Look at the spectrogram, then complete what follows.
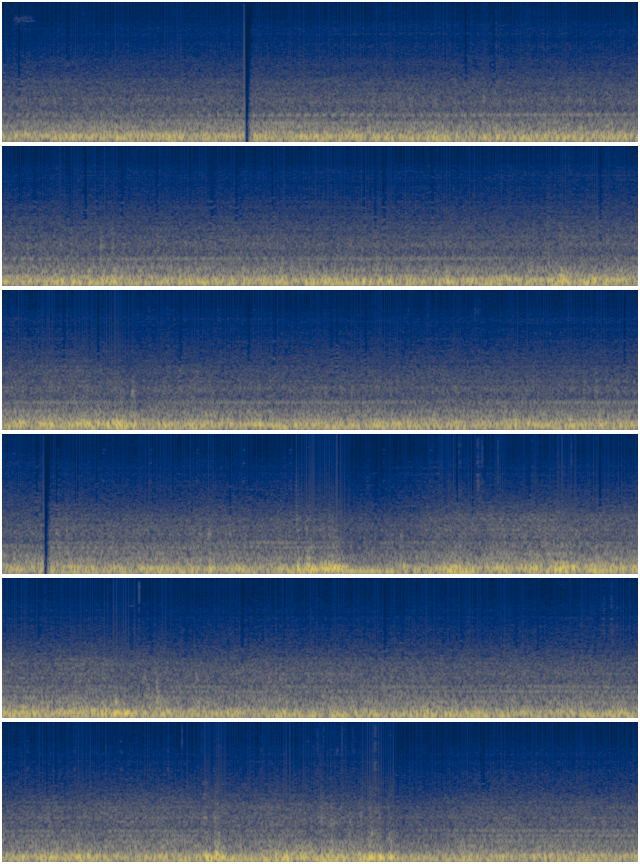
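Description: Steady road and engine noise heard from inside a car travelling at freeway speed: a continuous low rumble with a faint steady hum above it.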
